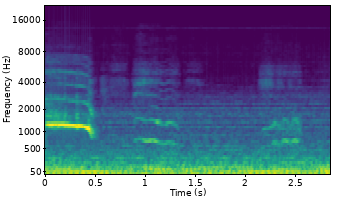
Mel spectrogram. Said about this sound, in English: I don't know how long she stood there, horrified by the sight. She didn't make her presence known until she screamed.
